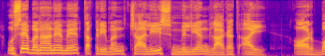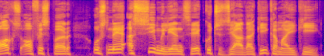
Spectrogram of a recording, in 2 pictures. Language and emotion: Urdu, neutral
